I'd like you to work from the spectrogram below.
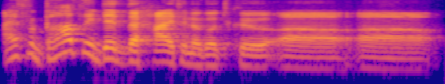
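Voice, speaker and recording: A man's voice: mid-range voice, huge pitch swings, a little hiss or hum. Chuckling man in casual podcast chat. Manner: laughing often, quick asides. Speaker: podcast co-host.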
